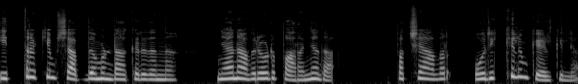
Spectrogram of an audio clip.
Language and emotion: Malayalam, sad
